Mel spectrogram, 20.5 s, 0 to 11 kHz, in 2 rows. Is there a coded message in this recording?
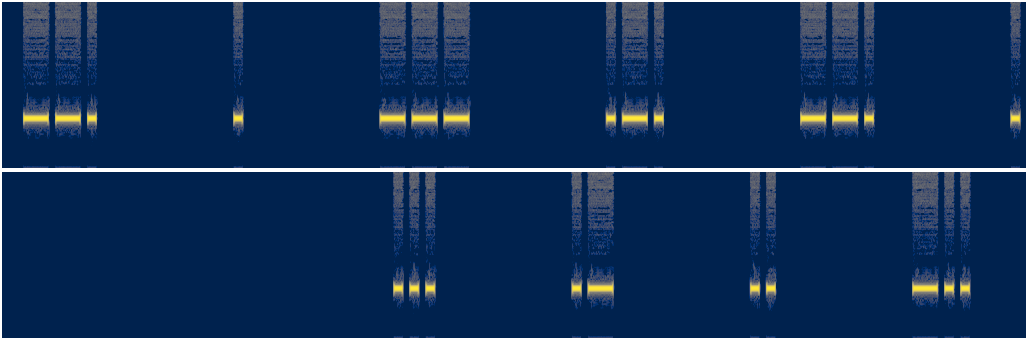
Yes: Morse code from 0.2 to 19.9 s, heard as a keyed tone, about 15 wpm, spaced as for 5 wpm, 1000 Hz. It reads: GEORGE SAID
